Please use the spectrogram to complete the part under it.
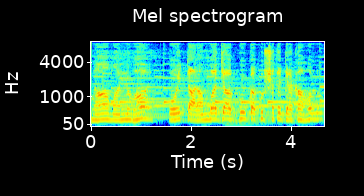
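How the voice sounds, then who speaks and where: A man as an earnest, slightly high-voiced cartoon boy. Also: flat delivery, moderate pace, lo-fi sound, natural voice. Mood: reassuring. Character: earnest, obedient village boy, eager to please. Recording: music behind the voice.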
